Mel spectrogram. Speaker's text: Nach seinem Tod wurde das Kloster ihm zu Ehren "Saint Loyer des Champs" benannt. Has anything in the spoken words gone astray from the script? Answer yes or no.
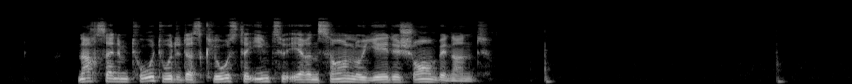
no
